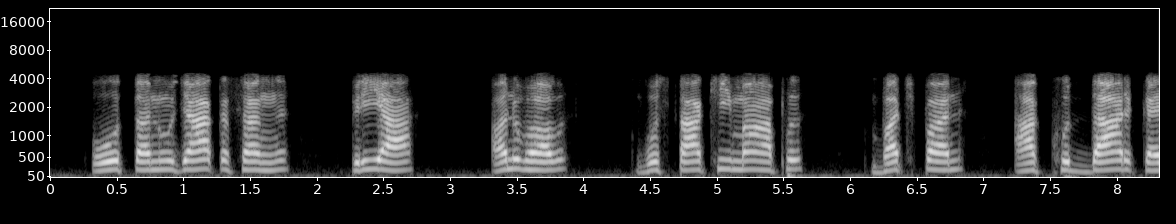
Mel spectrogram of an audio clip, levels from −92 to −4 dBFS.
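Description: From start to end, Opus voice compression at around 8 kbps leaves the speech muffled, hoarse and faintly robotic, with nothing above 4.5 kHz. That coarse, buzzy excitation sets it apart from a plain low-pass filter.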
